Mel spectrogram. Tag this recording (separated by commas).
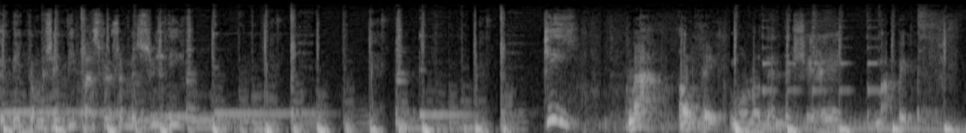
Music, Speech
